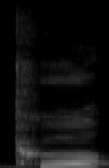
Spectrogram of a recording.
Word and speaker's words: 特: And this one is 特 Okay, so when you read the 特 and you can feel a strong brace coming out if you put your hands in front of your mouth.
